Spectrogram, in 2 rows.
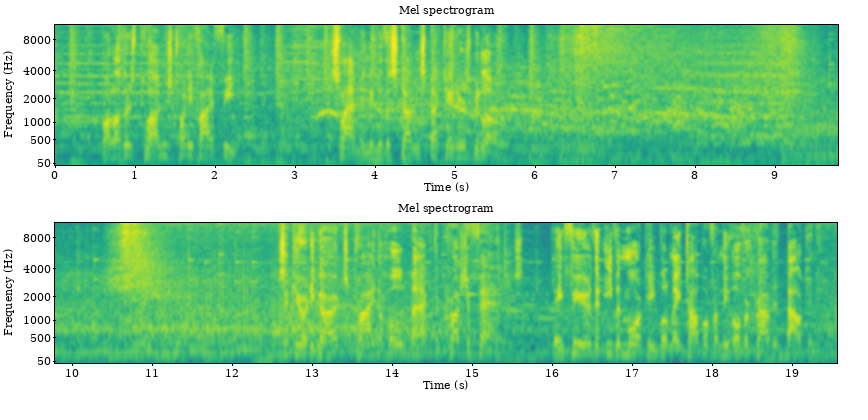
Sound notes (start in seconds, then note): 6.0 people screaming; 8.2 edgy dramatic music; 10.2 dramatic whoosh; 11.9 helicopter buzzing; 11.9 suspenseful music; 19.3 edgy dramatic music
